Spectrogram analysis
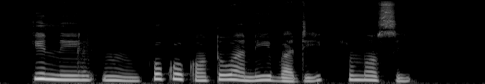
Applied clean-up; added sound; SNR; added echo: neural mask model DeepFilterNet 3.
